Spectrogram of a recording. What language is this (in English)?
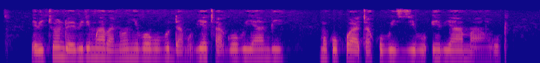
Ganda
